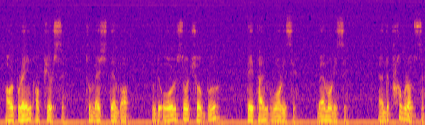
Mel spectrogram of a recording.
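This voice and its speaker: Slow, deep-voiced man reading news. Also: warm tone, a little hiss or hum, rough recording. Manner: slow, careful, measured reading. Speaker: English news reader. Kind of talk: reading an article aloud.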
